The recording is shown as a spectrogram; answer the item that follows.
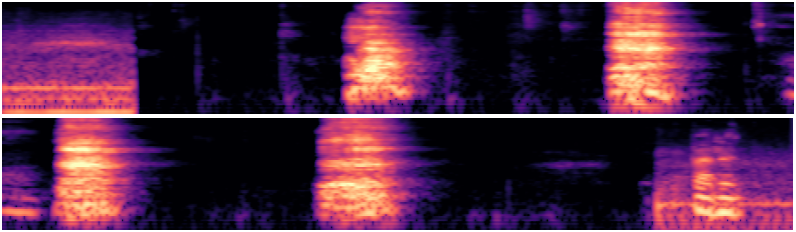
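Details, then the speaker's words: Kennel cough in a yellow Labrador puppy, vaccinated against it, coughing in the early morning before an emergency vet visit; owners first thought he was vomiting. Repeated harsh, honking, hacking coughs with a gagging quality. "No last night taco wake us out coughing we thought it was vomiting"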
